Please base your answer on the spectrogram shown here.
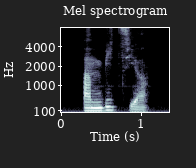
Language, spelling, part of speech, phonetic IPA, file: Polish, ambicja, noun, [ãmˈbʲit͡sʲja], Pl-ambicja.ogg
